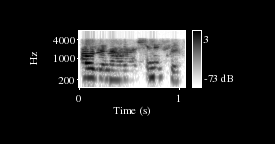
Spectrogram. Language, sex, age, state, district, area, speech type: Kannada, female, 18-30, Karnataka, Dharwad, rural, conversation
